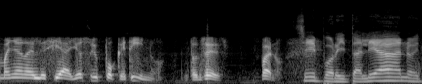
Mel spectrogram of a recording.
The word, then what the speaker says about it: Pochettino: Y, y también eso a nivel plantilla se siente y por ahí viene el fichaje de Mauricio Pochettino, porque me, Pochettino, mejor dicho, porque así lo pronuncian.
